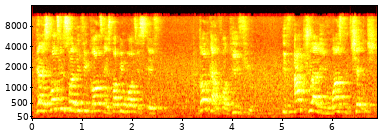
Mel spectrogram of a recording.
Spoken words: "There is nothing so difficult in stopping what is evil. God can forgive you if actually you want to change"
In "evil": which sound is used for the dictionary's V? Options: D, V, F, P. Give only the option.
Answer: F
